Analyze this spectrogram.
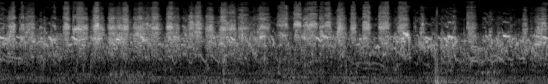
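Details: Two male Australian budgies in rapid chirping chatter, high and buzzy, with quick squeaks that rise and fall in loudness about every half second.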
